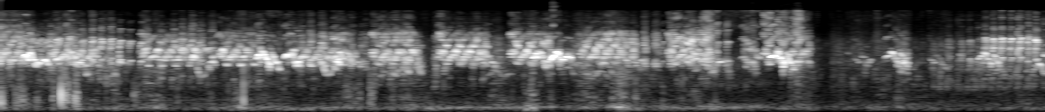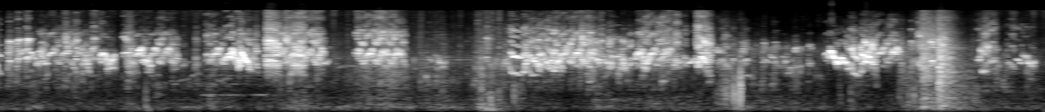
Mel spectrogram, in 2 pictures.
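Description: Birds in a backyard colony chirp and squawk while feeding, a dense, busy flurry of close, high tweets and sharp calls running almost continuously with brief gaps.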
